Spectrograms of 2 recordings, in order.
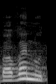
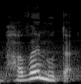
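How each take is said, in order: First: The first consonant is said without aspiration. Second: The first consonant is said with clear aspiration. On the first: The speaker calls it wrong. "but not Bhavanuta" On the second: The speaker calls it right. "make that Bha as pronounced ... it is Bhavanuta"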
